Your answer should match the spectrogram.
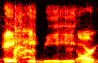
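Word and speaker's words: Hebereke: Amazing Hebricki? – Hebricki? I don't know. – It's Hebrecki. Hebrecki.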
